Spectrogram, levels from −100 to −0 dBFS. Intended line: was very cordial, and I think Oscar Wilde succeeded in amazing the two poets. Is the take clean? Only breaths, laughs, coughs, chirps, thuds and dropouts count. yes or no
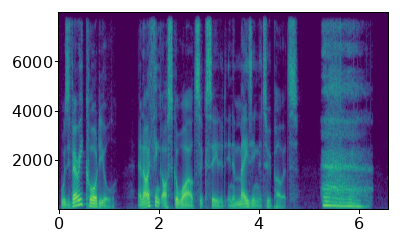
no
